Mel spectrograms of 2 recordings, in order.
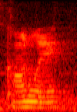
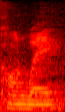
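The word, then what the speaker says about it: Conwy: So it's Conway. It's spelled C-O-N-W-Y, but it's pronounced Conway, and it's definitely in Wales, not in England.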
